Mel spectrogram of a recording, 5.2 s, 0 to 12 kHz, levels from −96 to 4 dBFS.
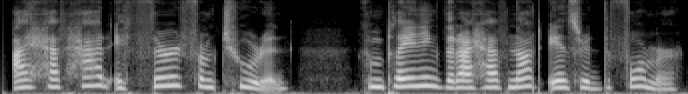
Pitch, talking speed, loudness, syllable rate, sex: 260 Hz, 175 wpm, -19 LUFS, 4.8 syllables/s, female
